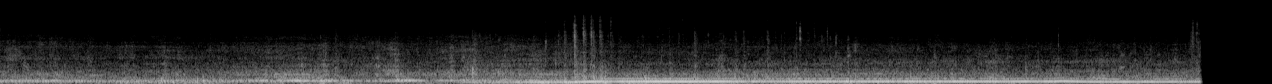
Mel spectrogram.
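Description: Boat engine running steadily, growing louder and deeper in pitch about five seconds in, with a few light clicks around the middle. The sound cuts off abruptly near the end.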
